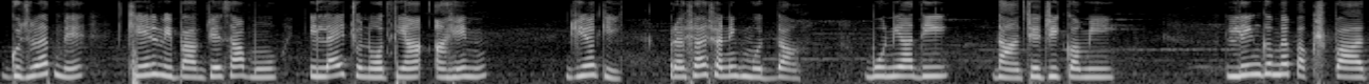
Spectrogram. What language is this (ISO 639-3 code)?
snd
